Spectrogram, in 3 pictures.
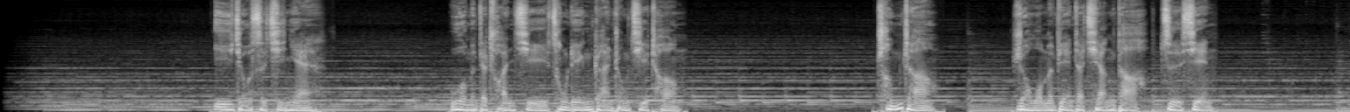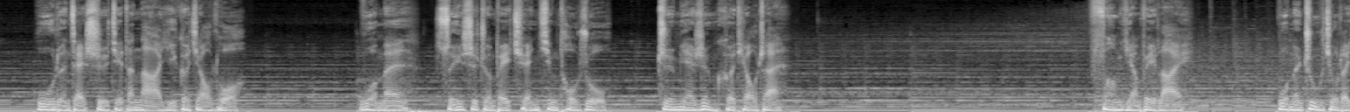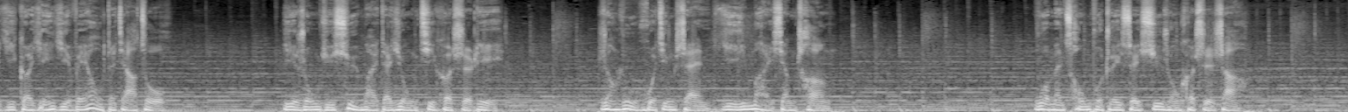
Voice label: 男-电视广告-磁性旁白

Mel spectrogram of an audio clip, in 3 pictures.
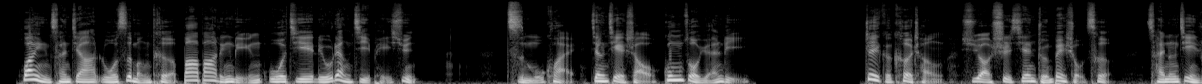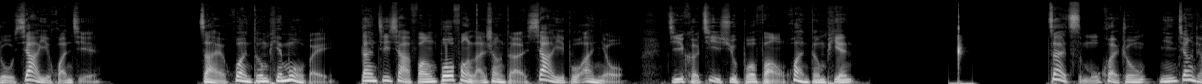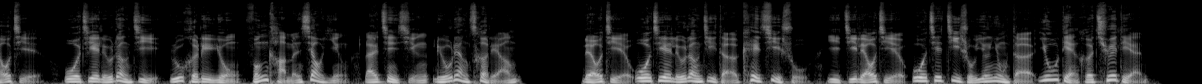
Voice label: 男 课件 样音

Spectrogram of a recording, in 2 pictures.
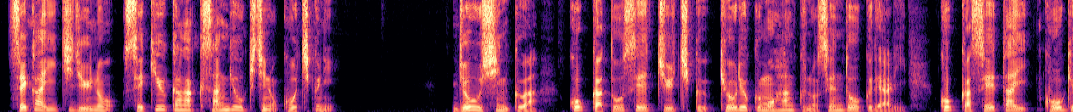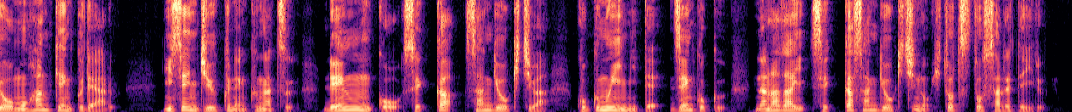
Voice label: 日语男 石化产业基地宣传片; 连云港石化产业基地宣传片

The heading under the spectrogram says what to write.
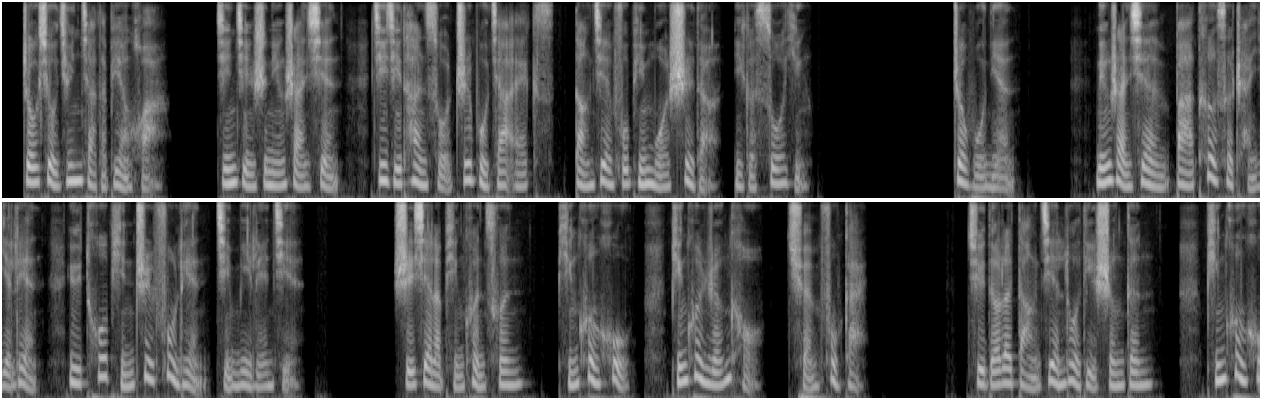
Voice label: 女 党建 讲述 素人; 情满山乡党建; 扶贫

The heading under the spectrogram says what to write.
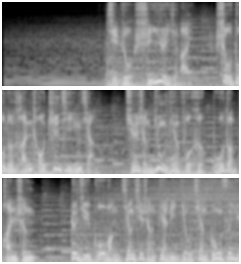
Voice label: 男 宣传 力度 语速快

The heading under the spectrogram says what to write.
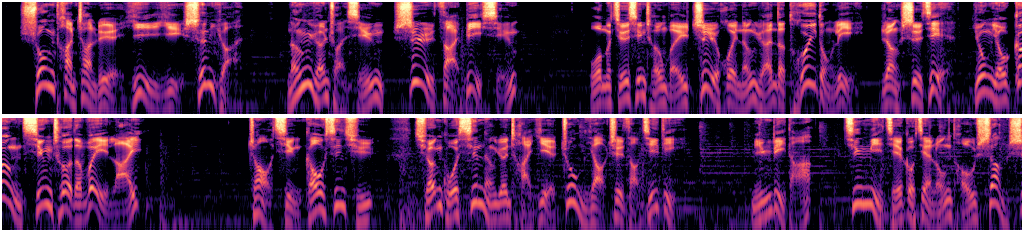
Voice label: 男 激情大气专题

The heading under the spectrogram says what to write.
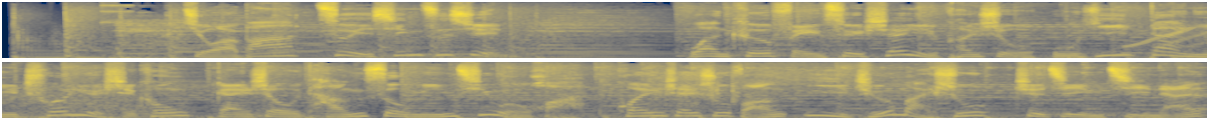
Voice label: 男 电台口播广告; 万科

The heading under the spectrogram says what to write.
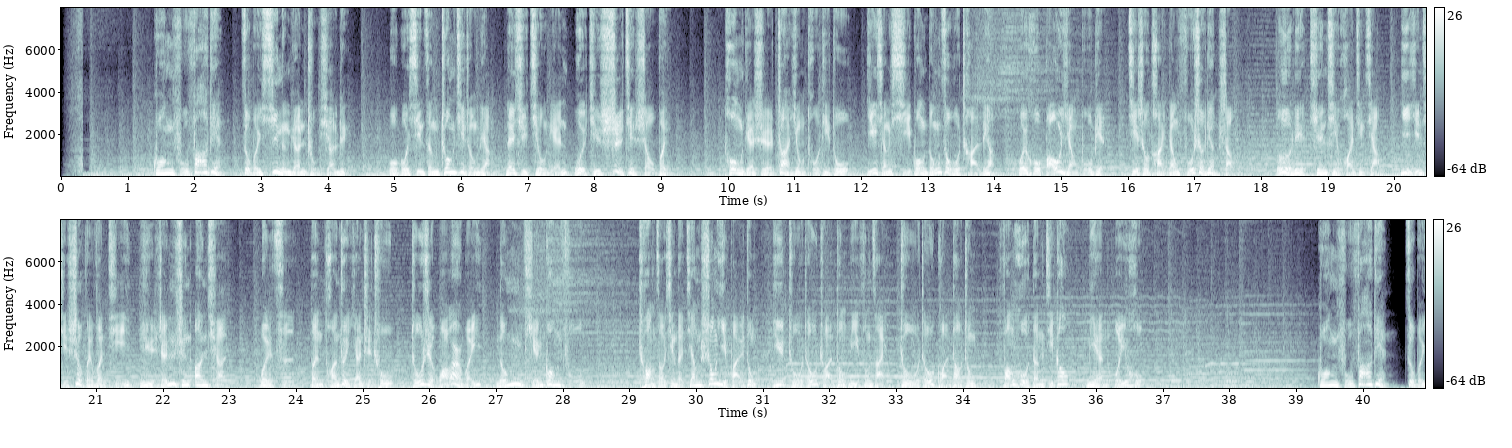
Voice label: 男 宣传 光伏发电

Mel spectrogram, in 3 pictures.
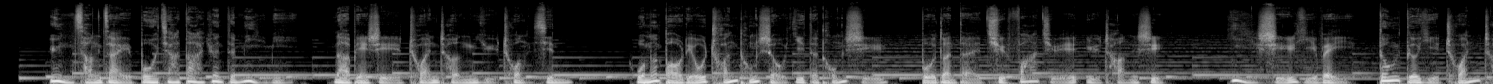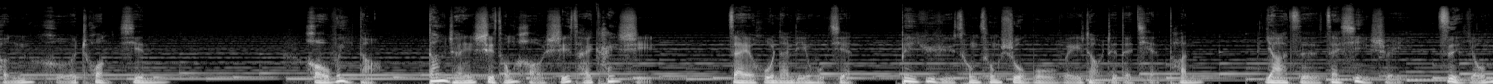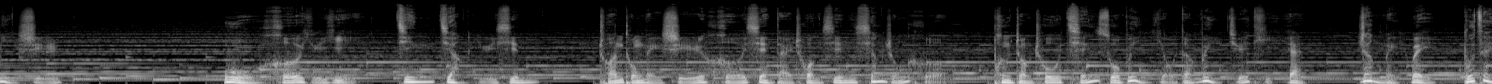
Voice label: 男 纪录片 美食

